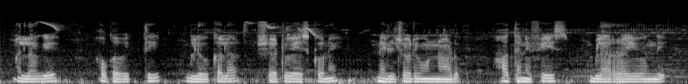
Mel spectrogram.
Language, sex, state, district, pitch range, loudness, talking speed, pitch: Telugu, male, Telangana, Hyderabad, 125-145 Hz, -15 LUFS, 120 wpm, 135 Hz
